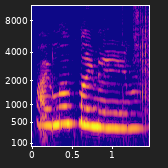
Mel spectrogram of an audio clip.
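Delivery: put-on high, soft little girl delighting in her name; a small girl hugging her own name; happy child voice. A narrator's reading. Child character loves her name.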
